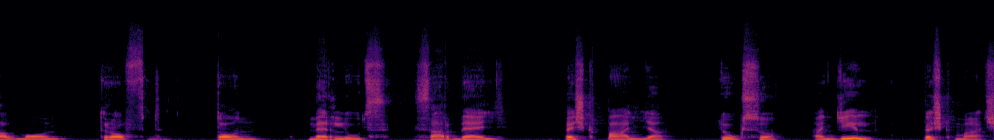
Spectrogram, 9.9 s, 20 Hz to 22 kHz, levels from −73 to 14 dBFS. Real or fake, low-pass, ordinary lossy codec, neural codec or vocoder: fake; 19.8 kHz; none; codec, 44.1 kHz, 7.8 kbps, Pupu-Codec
